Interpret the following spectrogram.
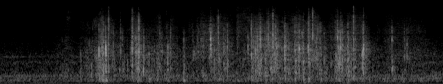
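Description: Clear plastic packaging around a toy figure crinkling as it is handled and pulled flat, with irregular crackles starting about a second in.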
